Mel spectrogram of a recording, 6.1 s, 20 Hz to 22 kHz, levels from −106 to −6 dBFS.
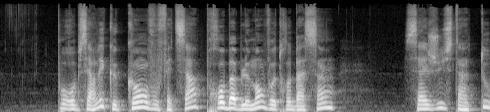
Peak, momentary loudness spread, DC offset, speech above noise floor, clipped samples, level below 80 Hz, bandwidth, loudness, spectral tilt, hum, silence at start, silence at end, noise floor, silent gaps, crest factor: -2 dBFS; 8 LU; under 0.1%; 44 dB; under 0.1%; -40 dBFS; 19 kHz; -19 LUFS; -6.5 dB/octave; none; 0.7 s; 0 s; -61 dBFS; none; 18 dB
